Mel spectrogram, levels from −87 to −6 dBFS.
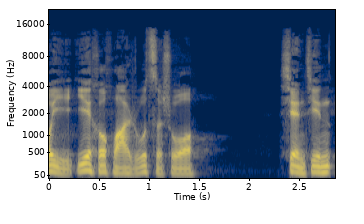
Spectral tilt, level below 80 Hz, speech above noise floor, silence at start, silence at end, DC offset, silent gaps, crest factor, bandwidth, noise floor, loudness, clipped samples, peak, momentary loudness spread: -5 dB/octave; -44 dBFS; 59 dB; 0 s; 0.05 s; under 0.1%; none; 18 dB; 15 kHz; -79 dBFS; -21 LUFS; under 0.1%; -2 dBFS; 8 LU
